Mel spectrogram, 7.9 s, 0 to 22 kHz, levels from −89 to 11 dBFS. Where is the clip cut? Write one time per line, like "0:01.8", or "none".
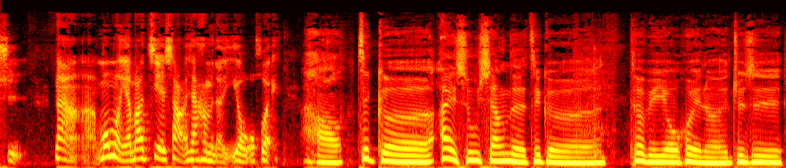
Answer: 0:03.5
